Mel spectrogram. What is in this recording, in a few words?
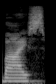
"weiss", Dutch pronounce vowels; ei in height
